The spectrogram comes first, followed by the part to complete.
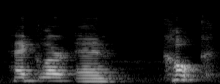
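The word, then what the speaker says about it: Heckler & Koch: pronounce h and k Heckler and Coke like c o k e that's out of the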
